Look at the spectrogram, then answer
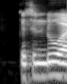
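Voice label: "kesenduan", Malay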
